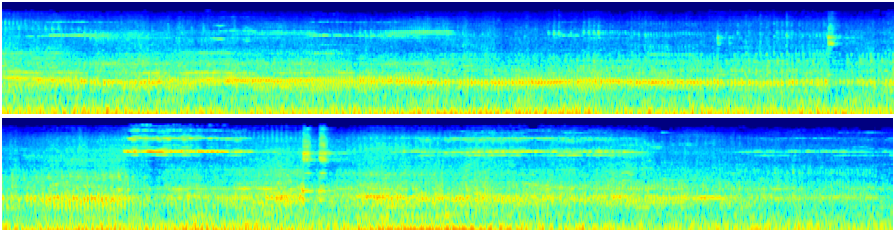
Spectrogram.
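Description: Busy street traffic: vehicles running steadily, with horns tooting.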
